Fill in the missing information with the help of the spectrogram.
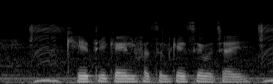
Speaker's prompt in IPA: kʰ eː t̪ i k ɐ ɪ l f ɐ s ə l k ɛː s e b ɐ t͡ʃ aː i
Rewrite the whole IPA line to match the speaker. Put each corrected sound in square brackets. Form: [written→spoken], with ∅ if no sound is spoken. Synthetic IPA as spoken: kʰ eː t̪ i k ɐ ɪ l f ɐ s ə l k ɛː s e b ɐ t͡ʃ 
